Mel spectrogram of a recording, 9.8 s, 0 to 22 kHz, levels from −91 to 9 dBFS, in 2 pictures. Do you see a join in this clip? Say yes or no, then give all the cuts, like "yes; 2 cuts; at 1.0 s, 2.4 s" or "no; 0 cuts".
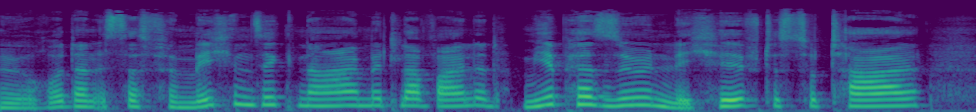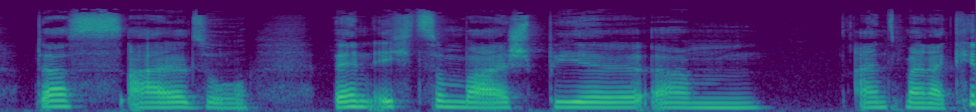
yes; 2 cuts; at 2.5 s, 5.5 s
